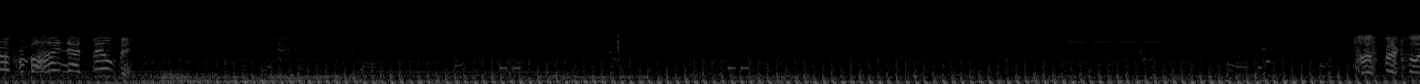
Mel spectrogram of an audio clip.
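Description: Police helicopter in the video game GTA 5, a steady rotor chop thudding continuously throughout, fairly loud and persistent, with brief game sound effects and faint voices over it.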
